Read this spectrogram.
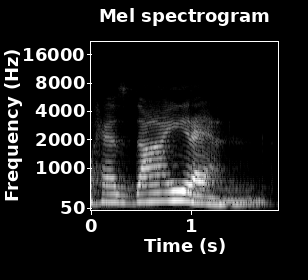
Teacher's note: O final da frase de cima, has died, juntou com and. Então ficou has died and.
